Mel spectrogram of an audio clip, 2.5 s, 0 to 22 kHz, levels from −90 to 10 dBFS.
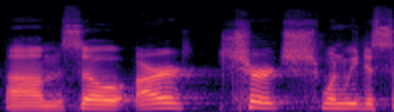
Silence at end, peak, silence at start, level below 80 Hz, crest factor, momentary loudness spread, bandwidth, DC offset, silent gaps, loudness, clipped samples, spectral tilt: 0 s; -8 dBFS; 0.05 s; -72 dBFS; 16 dB; 7 LU; 14 kHz; under 0.1%; none; -23 LUFS; under 0.1%; -4.5 dB/octave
